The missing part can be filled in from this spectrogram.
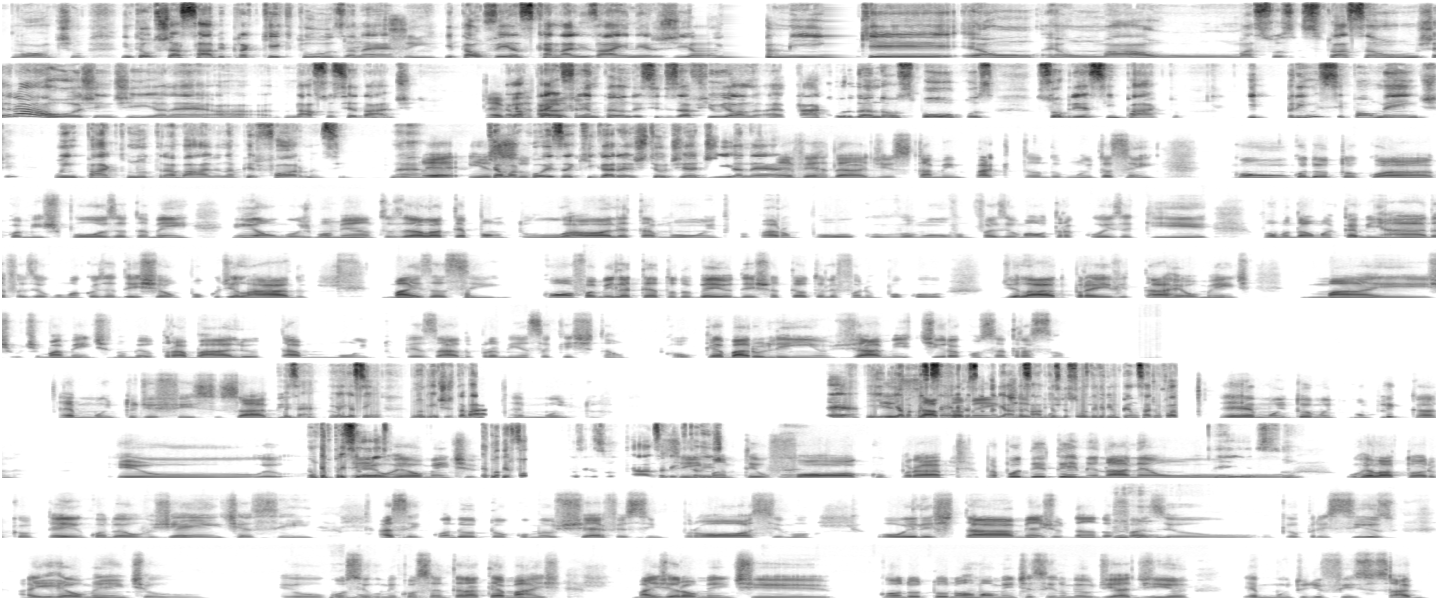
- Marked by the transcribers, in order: unintelligible speech; other background noise; tapping; mechanical hum; distorted speech; tongue click
- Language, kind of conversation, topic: Portuguese, advice, Como posso reduzir as distrações mentais constantes ao longo do dia?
